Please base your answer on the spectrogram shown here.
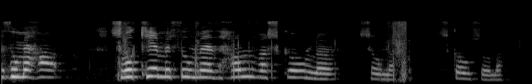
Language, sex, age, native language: Icelandic, female, 11, Icelandic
